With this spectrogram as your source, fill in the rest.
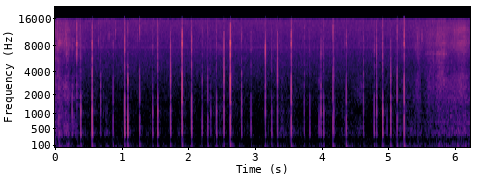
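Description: Long purple nails tap and scratch the side panel of a medium pink corrugated cardboard shipping box held upright. There is a steady run of quick, dry, hollow taps with a low body, with soft scratchy rustling between them. Each tap stops short with almost no ring.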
